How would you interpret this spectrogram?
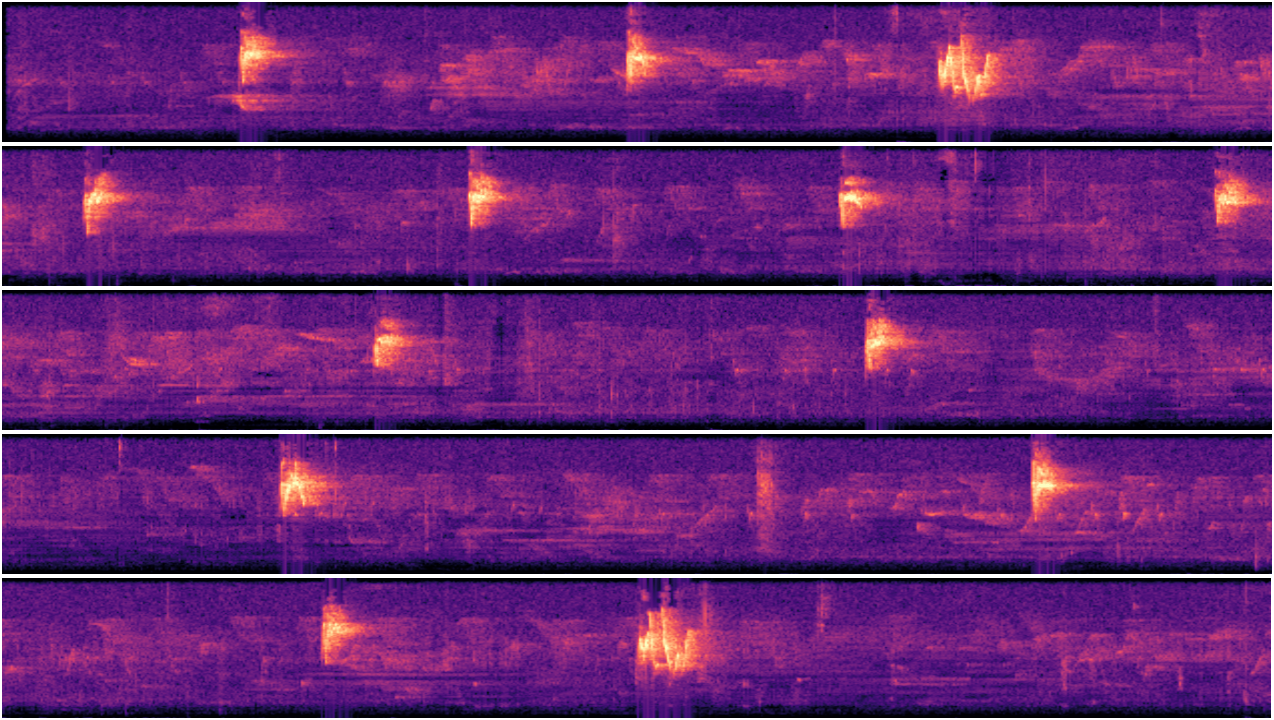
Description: Green Warbler

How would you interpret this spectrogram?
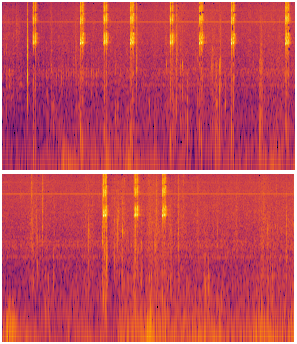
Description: Pleskes (Iranian) Ground Jay

